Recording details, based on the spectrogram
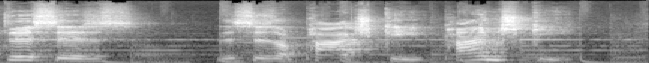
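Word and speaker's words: paczki: don't know what this is this is a pki ponki it's spelled p a c z k i and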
